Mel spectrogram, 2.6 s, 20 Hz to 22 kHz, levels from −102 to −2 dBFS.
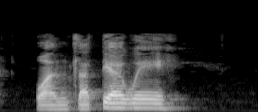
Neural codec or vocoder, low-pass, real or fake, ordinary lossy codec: none; 7.2 kHz; real; MP3, 64 kbps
